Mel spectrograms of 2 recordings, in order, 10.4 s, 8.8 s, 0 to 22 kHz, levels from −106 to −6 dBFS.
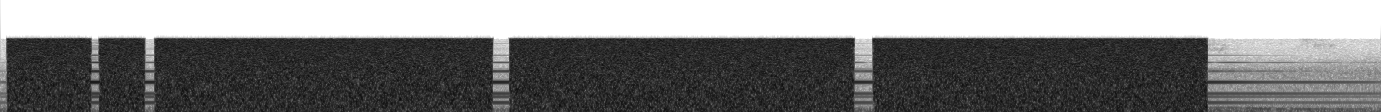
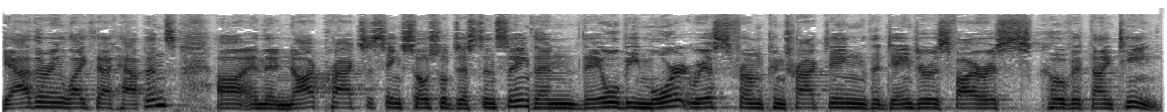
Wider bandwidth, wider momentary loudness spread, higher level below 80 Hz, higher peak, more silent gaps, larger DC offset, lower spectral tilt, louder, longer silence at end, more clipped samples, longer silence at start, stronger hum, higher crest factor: second, 5.4 kHz vs 13 kHz; about the same, 1 LU vs 3 LU; first, -24 dBFS vs -48 dBFS; about the same, 0 dBFS vs 0 dBFS; neither; neither; second, -2 dB/octave vs -4 dB/octave; first, -3 LUFS vs -11 LUFS; first, 1.05 s vs 0.05 s; neither; about the same, 0.05 s vs 0 s; neither; second, 6 dB vs 12 dB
